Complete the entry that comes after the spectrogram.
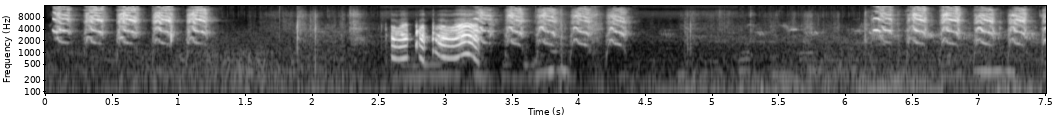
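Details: Parrot calling with bursts of harsh, broadband squawks repeated rapidly in runs of four to six, a louder warbling squawk sequence in the middle, and quieter pauses between.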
